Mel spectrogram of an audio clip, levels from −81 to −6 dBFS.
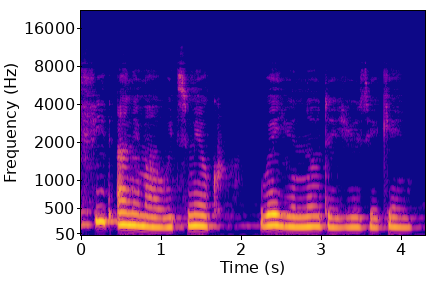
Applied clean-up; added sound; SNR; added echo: none; none; none; reverberation time 0.5 s.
